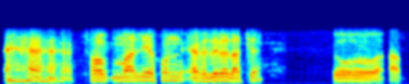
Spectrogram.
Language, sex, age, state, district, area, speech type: Bengali, male, 18-30, West Bengal, Murshidabad, urban, conversation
